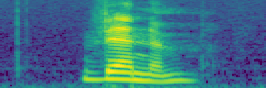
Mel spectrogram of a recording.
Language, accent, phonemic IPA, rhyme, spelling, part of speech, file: English, US, /ˈvɛnəm/, -ɛnəm, venom, noun / verb / adjective, En-us-venom.ogg
- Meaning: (noun) An animal toxin intended for defensive or offensive use; a biological poison delivered by bite, sting, etc., to protect an animal or to kill its prey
